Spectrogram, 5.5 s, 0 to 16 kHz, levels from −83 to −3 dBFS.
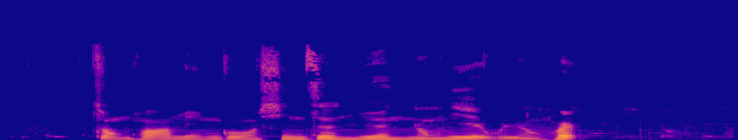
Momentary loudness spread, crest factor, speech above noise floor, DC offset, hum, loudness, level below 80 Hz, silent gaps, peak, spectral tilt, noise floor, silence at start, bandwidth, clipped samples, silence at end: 10 LU; 26 dB; 37 dB; under 0.1%; none; -30 LUFS; -72 dBFS; none; -4 dBFS; -6.5 dB/octave; -66 dBFS; 0.7 s; 11.5 kHz; under 0.1%; 1.2 s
